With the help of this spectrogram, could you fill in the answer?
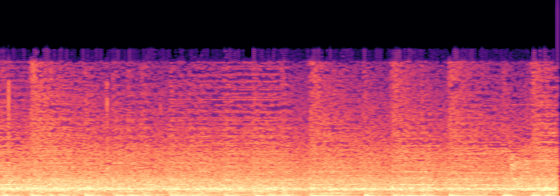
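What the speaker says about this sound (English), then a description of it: "Listen to the crowd energy here in the early going." A college football stadium crowd at Florida versus Arkansas roars in a loud, continuous wash of noise, with swelling bursts of cheering rising over the din.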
